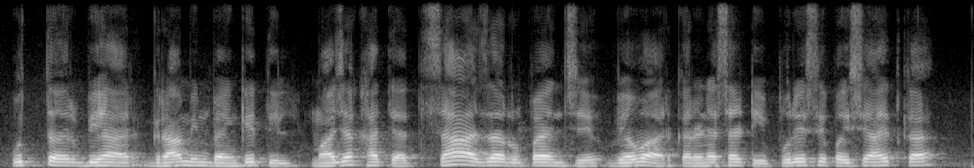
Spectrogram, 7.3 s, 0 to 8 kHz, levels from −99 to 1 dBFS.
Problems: background sounds at intervals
